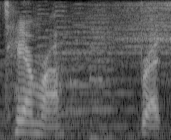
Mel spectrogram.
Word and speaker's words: Tamara Brett: And the correct pronunciation of my name is Tamara Brett.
